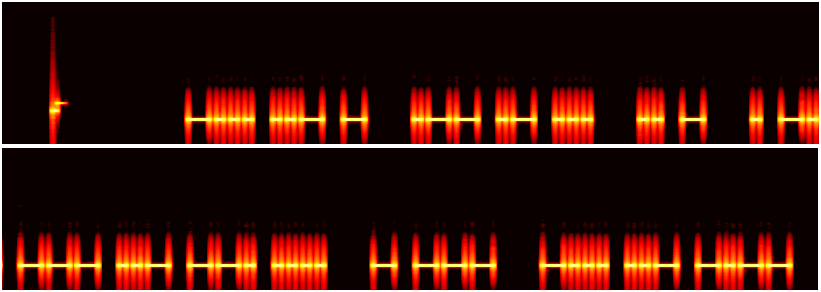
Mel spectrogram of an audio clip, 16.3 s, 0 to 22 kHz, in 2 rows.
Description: Morse code, heard as a keyed tone, about 17 wpm, 700 Hz. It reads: BUT WAS IT ENOUGH TO BUY
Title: Sentences from Top 1400 Words 17wpm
